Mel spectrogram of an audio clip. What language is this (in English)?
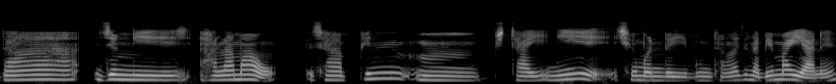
Bodo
